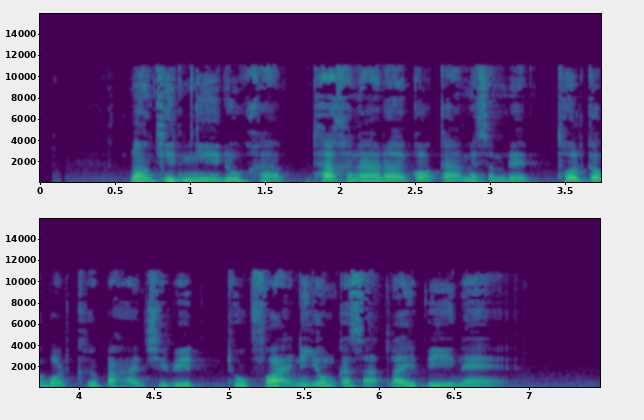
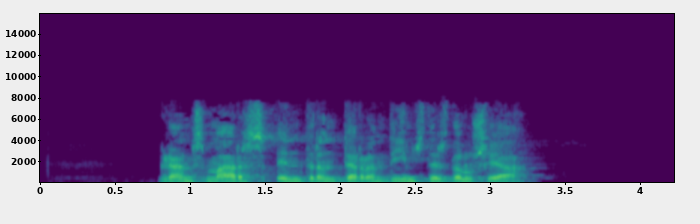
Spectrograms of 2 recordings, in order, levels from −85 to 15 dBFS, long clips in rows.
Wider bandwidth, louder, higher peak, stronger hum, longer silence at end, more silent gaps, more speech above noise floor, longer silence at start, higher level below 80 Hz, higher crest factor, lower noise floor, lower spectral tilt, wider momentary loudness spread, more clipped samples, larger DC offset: first, 11.5 kHz vs 8 kHz; second, -25 LUFS vs -18 LUFS; about the same, -4 dBFS vs -2 dBFS; neither; second, 0.65 s vs 1 s; neither; second, 34 dB vs 67 dB; second, 0.6 s vs 0.8 s; about the same, -60 dBFS vs -62 dBFS; about the same, 20 dB vs 18 dB; second, -59 dBFS vs -85 dBFS; first, -6.5 dB/octave vs -5 dB/octave; first, 8 LU vs 5 LU; neither; neither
